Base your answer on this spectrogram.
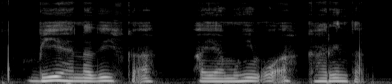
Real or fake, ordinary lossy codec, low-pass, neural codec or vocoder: real; none; none; none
